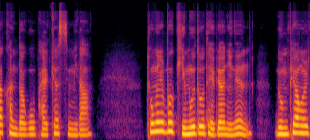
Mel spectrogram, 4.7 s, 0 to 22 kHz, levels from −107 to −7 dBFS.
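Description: No technical faults can be heard anywhere in this speech recording.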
